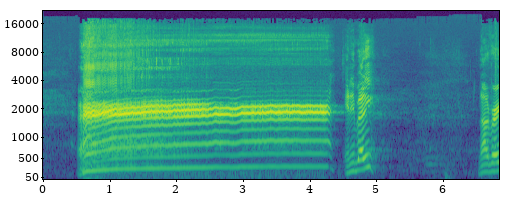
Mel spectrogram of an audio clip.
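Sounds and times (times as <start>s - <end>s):
speech: 0.5s - 0.8s, 4.6s - 5.1s, 6.5s - 6.8s
person vocally imitating a car with a buzzy steady tone: 0.5s - 4.5s.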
